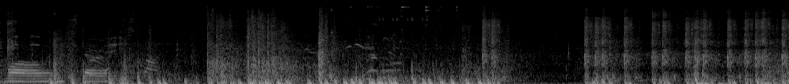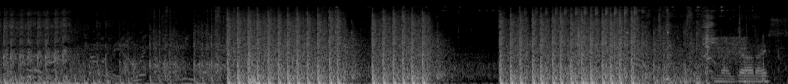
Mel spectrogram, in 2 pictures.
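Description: Bursts of rapid automatic gunfire from a bot in a first-person shooter video game, in loud repeated volleys separated by brief pauses, with a voice talking over part of it.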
